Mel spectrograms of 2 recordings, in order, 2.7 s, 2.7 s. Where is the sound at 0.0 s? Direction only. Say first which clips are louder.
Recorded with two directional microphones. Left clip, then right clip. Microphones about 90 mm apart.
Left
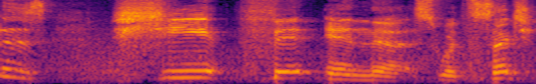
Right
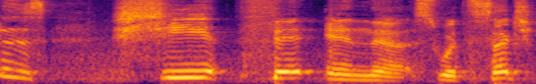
Right 7 dB; 25° right (ahead or behind).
